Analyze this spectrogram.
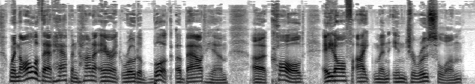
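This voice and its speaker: A man with an American accent uses a normal speaking voice at a medium pitch, moving at a fairly quick pace. His intonation is lively, and the sound is dry and close with no echo. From Texas. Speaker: guest radio host. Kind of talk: call-in talk radio. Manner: conversational, frequent fillers.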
